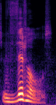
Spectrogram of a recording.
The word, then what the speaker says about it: victuals: Vines and visuals victuals it is pronounced victuals pronounce vittles all right you got this all right so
